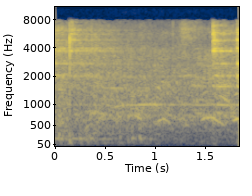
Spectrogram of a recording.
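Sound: wrestling ring bell ringing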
